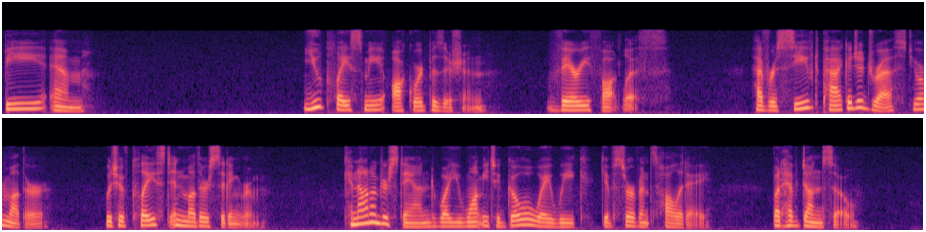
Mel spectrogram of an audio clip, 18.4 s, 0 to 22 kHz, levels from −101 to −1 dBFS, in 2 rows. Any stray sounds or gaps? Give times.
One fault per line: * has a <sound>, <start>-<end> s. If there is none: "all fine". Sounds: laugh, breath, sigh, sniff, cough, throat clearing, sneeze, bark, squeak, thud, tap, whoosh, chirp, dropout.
all fine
